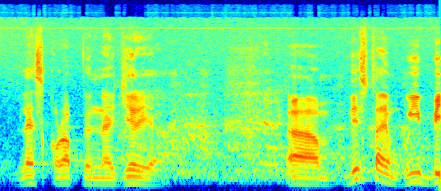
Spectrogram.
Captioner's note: laugh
